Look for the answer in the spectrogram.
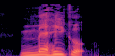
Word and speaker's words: Mexico: Mexico, to say it right. I'm not making fun. It's actually how it's pronounced.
